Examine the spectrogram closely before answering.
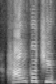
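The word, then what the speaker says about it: handkerchief: चीफ बोलते हैं इस इसका स्पेलिंग आता है कई बार एग्जाम में हैंकर चीफ लेकिन लिखते हैं हैंड करर चीफ देख रहे हो बीच में अगर डी आता है बेटा वो सॉफ्ट हो जाता है हैंकर चीफ और लिखते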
